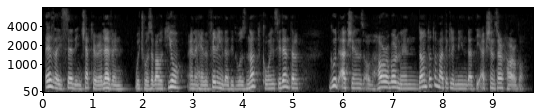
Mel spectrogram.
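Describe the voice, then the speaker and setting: A man's voice: on the high side, fairly quick, dark tone, lo-fi sound. A man whose first language is Hebrew, hosting a commentary video with curt, corrective, matter-of-fact scripted narration. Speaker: commentary host.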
